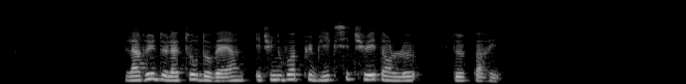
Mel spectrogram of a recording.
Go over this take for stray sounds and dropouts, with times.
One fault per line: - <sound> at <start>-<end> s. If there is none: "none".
none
